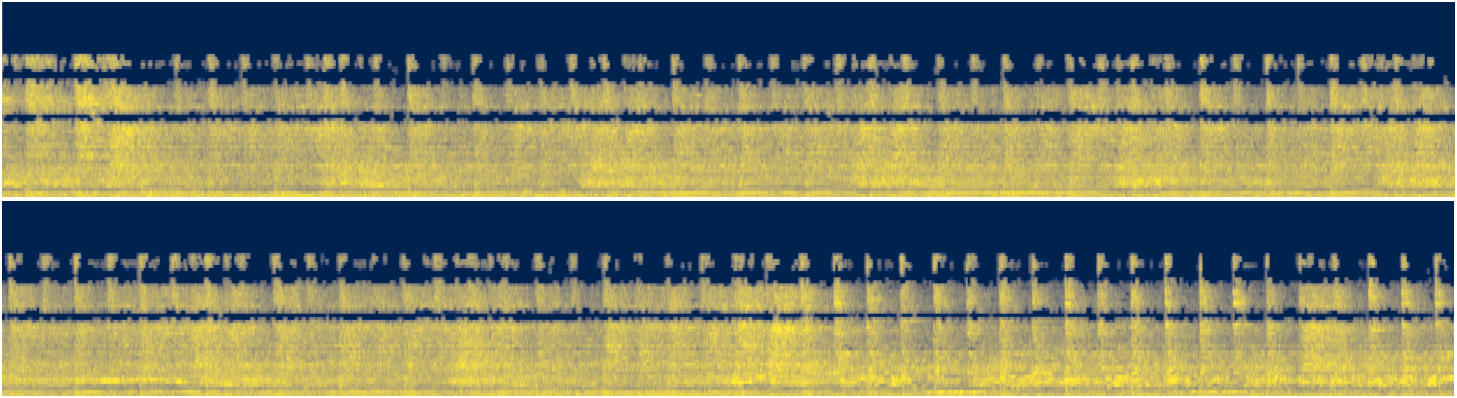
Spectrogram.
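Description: Live hard rock band playing loud: distorted electric guitars over bass and drums, an instrumental passage with no singing.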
